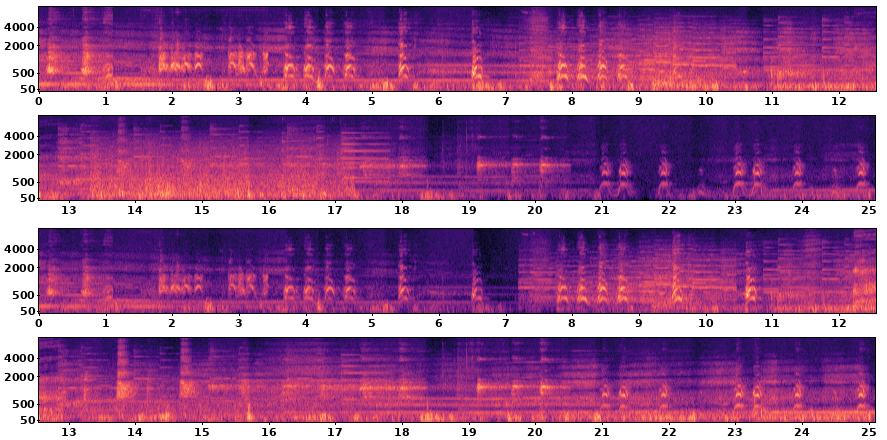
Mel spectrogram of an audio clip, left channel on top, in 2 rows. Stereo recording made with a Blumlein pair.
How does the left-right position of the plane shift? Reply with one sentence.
In this clip you hear the plane go from the left side to the right.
